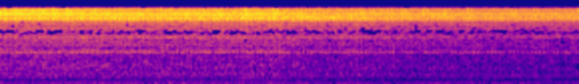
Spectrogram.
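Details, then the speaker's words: VW up! TSI after a hot-air intake delete, idling smooth and even with no knocks or misses: a steady intake hiss only because the air filter is off. Normal, healthy idle. "pessoal, o trabalho do motor tá legalzinho, ó, sereno, né? Tá esse barulhinho de aspiração aí, ó, mas é porque tá sem o filtro aqui, tá, ó."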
